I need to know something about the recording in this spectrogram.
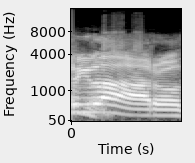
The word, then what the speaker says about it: Barilaro: Barilaro. That's how you say it.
